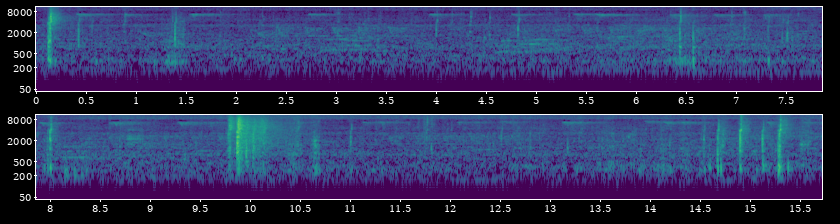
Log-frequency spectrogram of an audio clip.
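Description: Quiet outdoor ambience: a faint high chirping recurs every second or so, with scattered sharp clicks, the loudest about ten seconds in and a quick run of them near the end.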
